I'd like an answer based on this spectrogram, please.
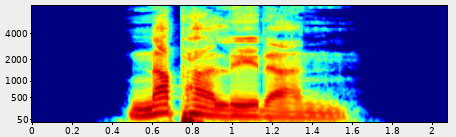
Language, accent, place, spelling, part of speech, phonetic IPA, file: German, Germany, Berlin, Nappaledern, noun, [ˈnapaˌleːdɐn], De-Nappaledern.ogg
- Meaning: dative plural of Nappaleder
